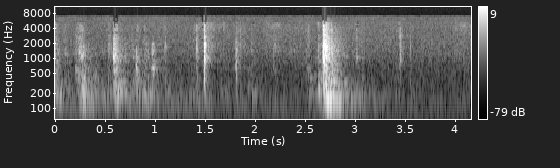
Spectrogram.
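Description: A car door sound effect from a radio play: a few short latch and handling clicks as the door opens, then the door slammed shut with a heavy thump nearly three seconds in.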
